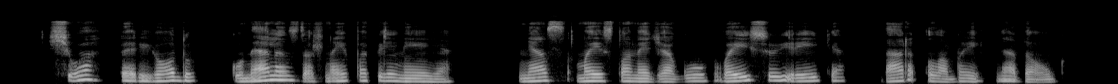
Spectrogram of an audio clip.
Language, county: Lithuanian, Telšiai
